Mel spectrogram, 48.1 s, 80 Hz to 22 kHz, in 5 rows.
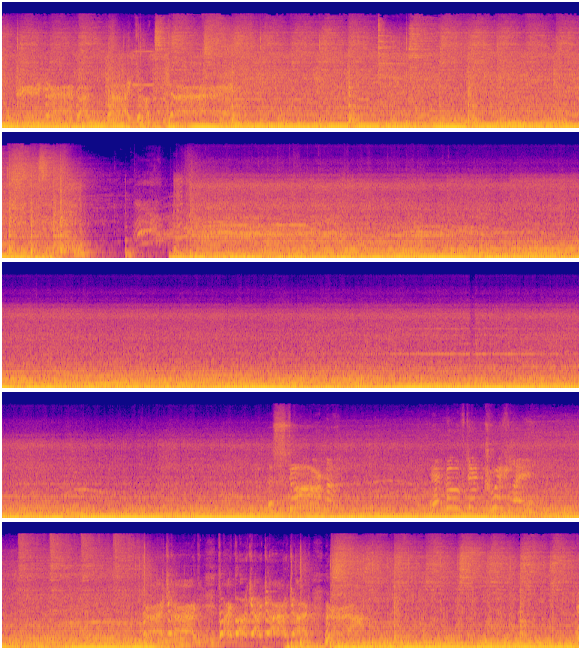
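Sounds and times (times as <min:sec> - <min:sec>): droning amplified bass and guitar: 0:00.0 - 0:11.6, 0:12.4 - 0:42.1, 0:43.2 - 0:48.0
man shouting over loudspeaker: 0:00.4 - 0:04.0, 0:33.2 - 0:34.8, 0:35.9 - 0:37.9, 0:40.8 - 0:44.7.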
